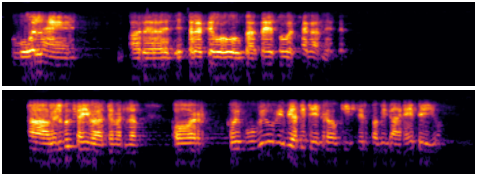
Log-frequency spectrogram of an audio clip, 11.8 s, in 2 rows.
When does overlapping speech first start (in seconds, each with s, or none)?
none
